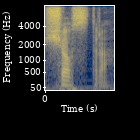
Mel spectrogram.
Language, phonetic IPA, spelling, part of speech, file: Polish, [ˈɕɔstra], siostra, noun, Pl-siostra.ogg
